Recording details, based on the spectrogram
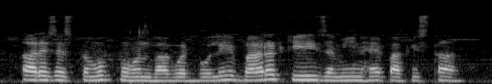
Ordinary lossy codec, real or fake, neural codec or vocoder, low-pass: AAC, 64 kbps; real; none; 9.9 kHz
